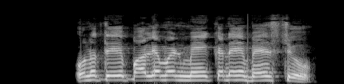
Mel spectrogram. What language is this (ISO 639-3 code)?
snd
